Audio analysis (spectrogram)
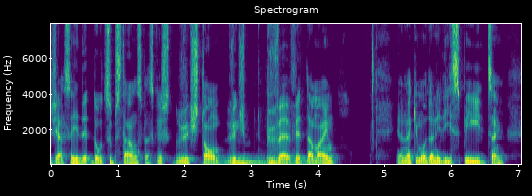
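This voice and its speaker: On a very clean recording with a silent background, a man with a fairly low pitch talks at a moderate pace in an unremarkable speaking voice with ordinary pitch variation. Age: 60s. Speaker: recovering alcoholic guest. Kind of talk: testimony.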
